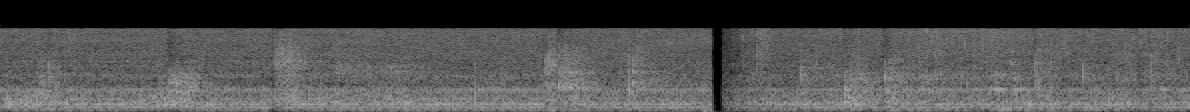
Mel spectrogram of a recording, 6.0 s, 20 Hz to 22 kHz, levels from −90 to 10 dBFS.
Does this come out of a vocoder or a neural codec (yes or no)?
no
